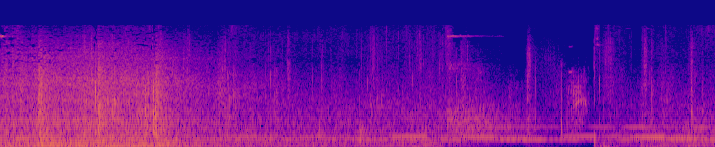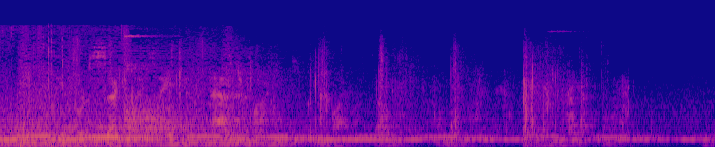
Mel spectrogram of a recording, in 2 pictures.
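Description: Footsteps crunch over gritty debris on a hard floor.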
